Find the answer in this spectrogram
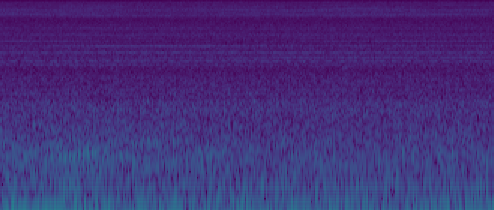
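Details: Continuous engine or aircraft drone with a low hum covers everything, and no animal voice is heard.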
